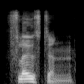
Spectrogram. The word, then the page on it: flowstone: British English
